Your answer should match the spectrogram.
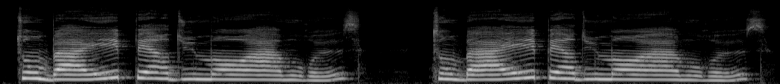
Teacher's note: il y a un enchaînement entre tomba éperdument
